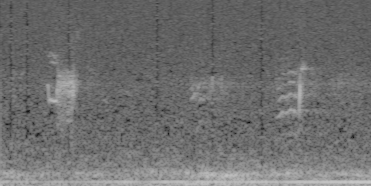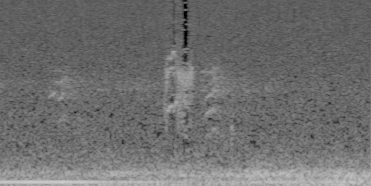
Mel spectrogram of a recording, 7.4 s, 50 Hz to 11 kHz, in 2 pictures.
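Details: At a Latvian black stork nest on the morning of 11 April 2019, a visiting Eurasian jay sings quietly: scattered brief chattering and rising mewing notes every second or so, with a constant low mechanical hum beneath.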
